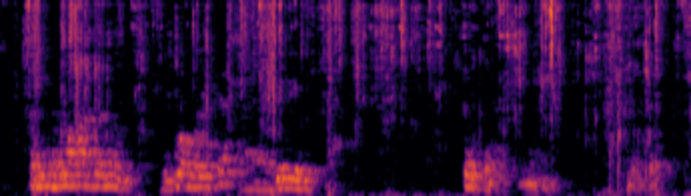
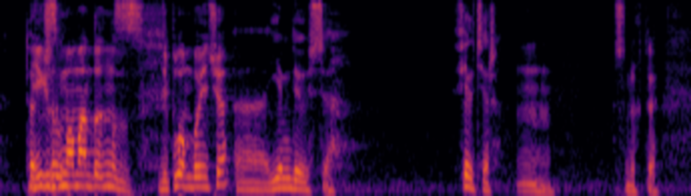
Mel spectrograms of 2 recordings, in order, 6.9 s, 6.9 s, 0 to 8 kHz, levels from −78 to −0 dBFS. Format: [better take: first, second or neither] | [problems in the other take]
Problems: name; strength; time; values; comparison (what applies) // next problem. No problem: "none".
second | noise reduction (classical method WPE with log-MMSE)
